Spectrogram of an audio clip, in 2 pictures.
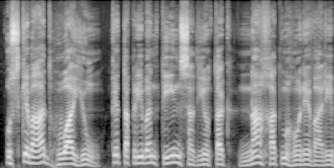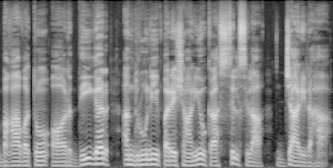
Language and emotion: Urdu, neutral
